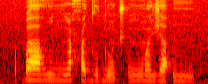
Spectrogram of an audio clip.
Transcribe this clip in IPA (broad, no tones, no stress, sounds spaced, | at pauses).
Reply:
ɓ a ɦ i m ĩ ħ ɨ d u d ũ t͡ʃʼ ũ ŋ͡m ɐ̃ ʒ a ʔ ɨ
